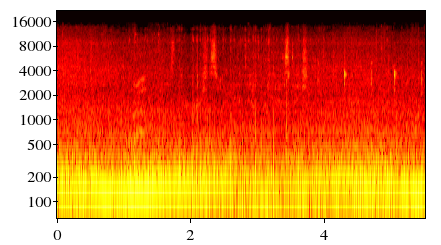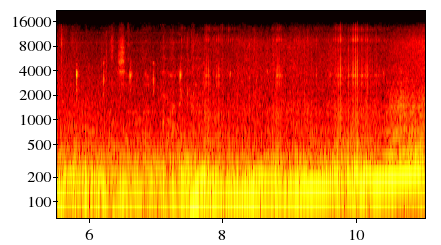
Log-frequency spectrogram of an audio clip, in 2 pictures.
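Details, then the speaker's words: 2008 Ford Mustang GT on the road after MSD Blaster coil-on-plug set replaced coils (dealer reported 5 bad), no longer misfiring where it used to: V8 pulls smoothly through rising and falling revs, steady even note, no stumble or miss. "Although last time, by the time I got here on the last ride, it had already started misfiring. It's not doing that right now. So far so good."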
